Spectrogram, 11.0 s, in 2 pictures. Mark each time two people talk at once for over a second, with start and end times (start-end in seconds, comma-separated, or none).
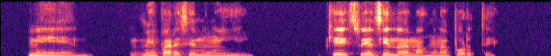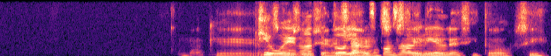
8.1-10.0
